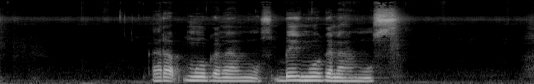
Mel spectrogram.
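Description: No technical faults are audible.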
